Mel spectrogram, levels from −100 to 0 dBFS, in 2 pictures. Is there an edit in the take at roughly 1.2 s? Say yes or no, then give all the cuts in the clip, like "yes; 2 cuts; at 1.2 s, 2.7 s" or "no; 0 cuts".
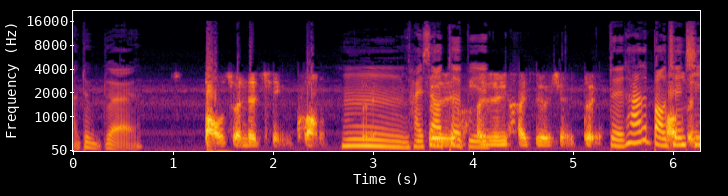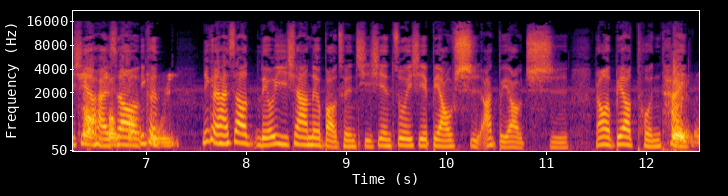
yes; 3 cuts; at 1.2 s, 6.9 s, 10.5 s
